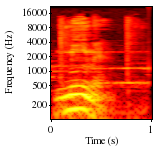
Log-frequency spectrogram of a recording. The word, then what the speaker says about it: meme: यहाँ पे हम देखते हैं 2 बार डबल है तो मीमी बोल देते हैं। ऐसा नहीं है, इंग्लिश में ऐसा कॉन्सेप्ट नहीं है। इसकी एग्जैक्ट प्रोनाउंसिएशन क्या है? मीम है। व्हाट? मीम।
